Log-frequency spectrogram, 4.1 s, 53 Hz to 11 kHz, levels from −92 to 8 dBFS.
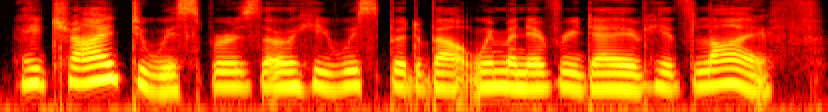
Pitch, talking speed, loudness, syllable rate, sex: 185 Hz, 215 wpm, -19 LUFS, 5.5 syllables/s, female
